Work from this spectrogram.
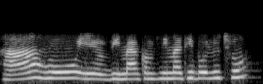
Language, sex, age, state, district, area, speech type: Gujarati, female, 18-30, Gujarat, Mehsana, rural, conversation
